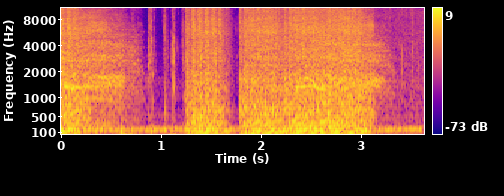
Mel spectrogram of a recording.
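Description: Automatic turret guns rattle off rapid, dense bursts at aliens in the sci-fi game Aliens Dark Descent, the loud fire cutting out in brief gaps before resuming and fading toward the end.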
